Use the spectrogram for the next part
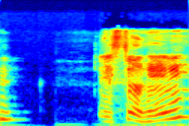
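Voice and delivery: very high, muffled voice as if behind a mask. Checking the other speaker can still hear them, sounding like someone in a War Machine mask. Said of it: "you sound like um, someone in a War Machine mask".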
